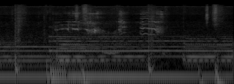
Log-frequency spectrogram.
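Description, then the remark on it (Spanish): A female pet cat, Isis, makes short vocal sounds, a few brief calls spaced over a couple of seconds, over a steady low background hum with no talking. “Aló, mi gata, Isis.”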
